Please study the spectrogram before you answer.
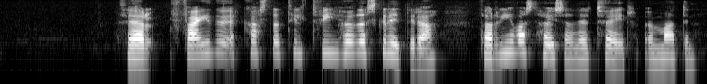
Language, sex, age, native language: Icelandic, female, 40-49, Icelandic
